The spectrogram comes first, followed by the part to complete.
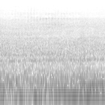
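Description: A steady low mechanical hum with a faint noisy haze over it and no distinct knocks or clinks.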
